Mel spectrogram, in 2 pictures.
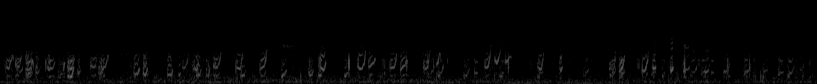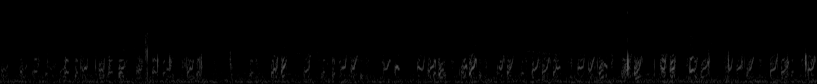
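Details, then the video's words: Two guinea pigs exploring a garden give a steady stream of short, rapid squeaks and chirps. "Squeaky guinea pigs making noises - Gingerandchutney"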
